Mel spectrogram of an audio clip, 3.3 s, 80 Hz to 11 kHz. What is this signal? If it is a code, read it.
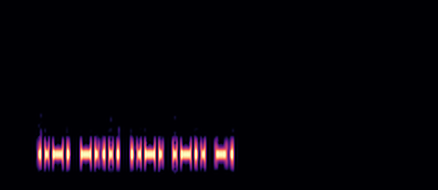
Morse code, heard as a keyed tone, about 46 wpm, 700 Hz. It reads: F6FLN
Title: DXCC-100 Call Signs - 5 Characters - Repeated 3x - 45wpm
